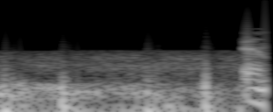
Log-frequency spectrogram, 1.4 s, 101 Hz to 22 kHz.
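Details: Heart sounds amplified through an Eko digital stethoscope with active noise cancellation and up to 40× amplification: paired low thumps at about 80 beats a minute.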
